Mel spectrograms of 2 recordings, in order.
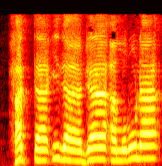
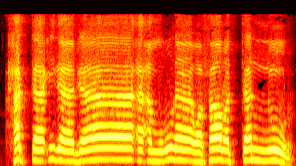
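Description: First: جاء أمرنا with the hamza dropped; Duri reading. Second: Said in the usual way. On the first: Shown as a demonstration. (جاء أمرنا بإسقاط الهمزة) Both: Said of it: "قرأ الدوري بإسقاط الهمزة".

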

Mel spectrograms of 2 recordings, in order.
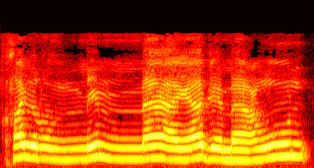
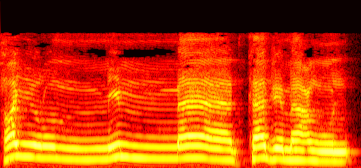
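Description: First: Said in the usual way. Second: تجمعون starting with t, "tajma'un"; slow chanted recitation, clear t opening تجمعون; second-person form. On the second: Shown as a demonstration. Teacher showing al-Duri's reading, تجمعون with a t. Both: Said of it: "قرأ الدوري بالخطاب هكذا".

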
